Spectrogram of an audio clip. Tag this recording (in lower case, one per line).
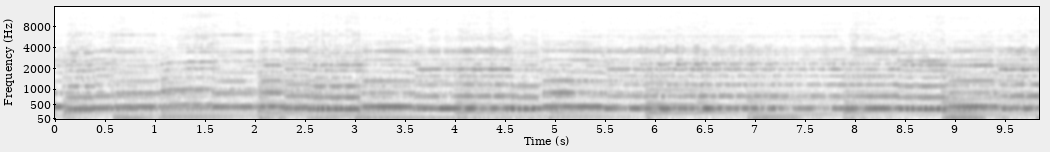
fiddle
music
